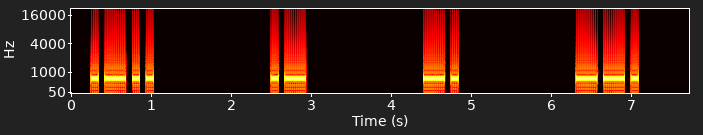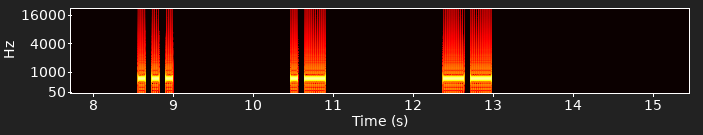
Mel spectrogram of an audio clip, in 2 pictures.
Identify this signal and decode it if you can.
Morse code, heard as a keyed tone, about 14 wpm, spaced as for 5 wpm, 700 Hz. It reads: LANGSAM
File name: Morsekurs / Witze / Witz 04. Dezember 2018, 25 F70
